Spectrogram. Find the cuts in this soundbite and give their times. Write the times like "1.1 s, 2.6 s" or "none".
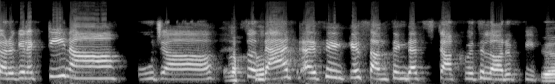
none

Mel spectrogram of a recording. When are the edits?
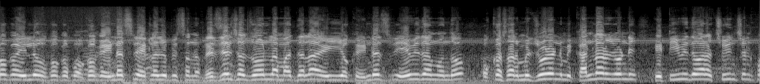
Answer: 2.0 s

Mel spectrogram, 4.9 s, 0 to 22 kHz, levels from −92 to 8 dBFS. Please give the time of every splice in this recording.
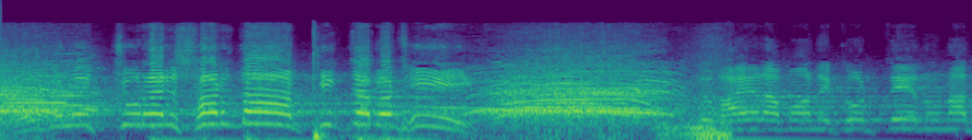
3.4 s

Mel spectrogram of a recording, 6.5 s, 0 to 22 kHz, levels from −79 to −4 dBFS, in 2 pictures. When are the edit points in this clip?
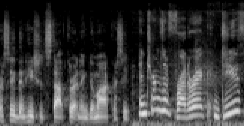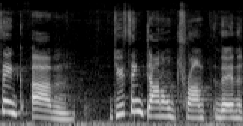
none

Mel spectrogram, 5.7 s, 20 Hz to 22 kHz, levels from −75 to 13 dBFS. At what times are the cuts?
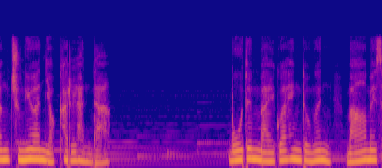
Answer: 1.7 s, 3.4 s

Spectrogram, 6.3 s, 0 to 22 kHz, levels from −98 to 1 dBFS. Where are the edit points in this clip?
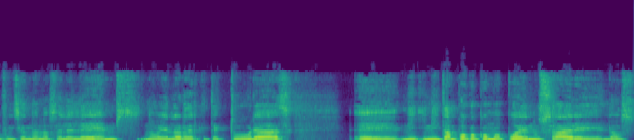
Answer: none

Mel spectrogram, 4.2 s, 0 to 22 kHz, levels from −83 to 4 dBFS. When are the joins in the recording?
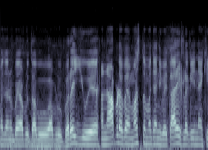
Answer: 2.0 s

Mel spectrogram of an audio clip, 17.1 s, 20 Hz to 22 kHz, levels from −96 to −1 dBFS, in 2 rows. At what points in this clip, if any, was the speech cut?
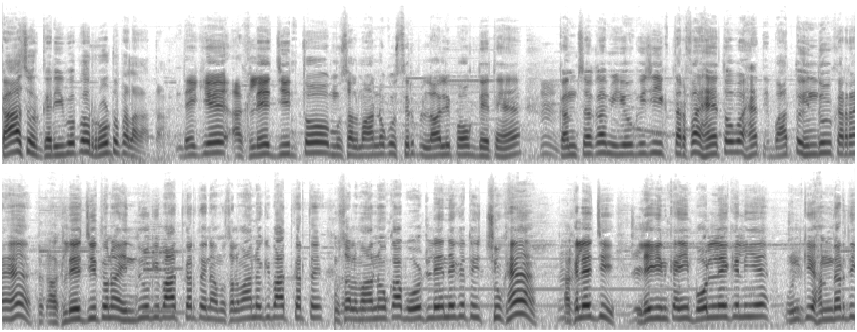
1.6 s, 8.9 s, 11.9 s

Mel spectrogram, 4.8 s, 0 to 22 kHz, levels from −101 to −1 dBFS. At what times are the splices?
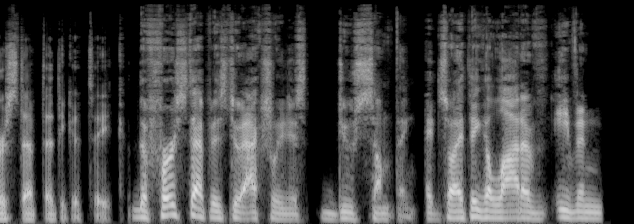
0.9 s

